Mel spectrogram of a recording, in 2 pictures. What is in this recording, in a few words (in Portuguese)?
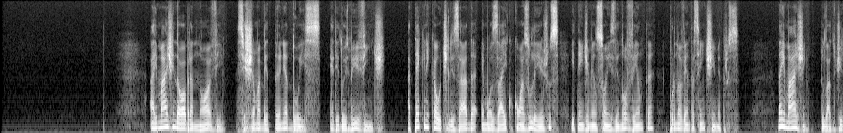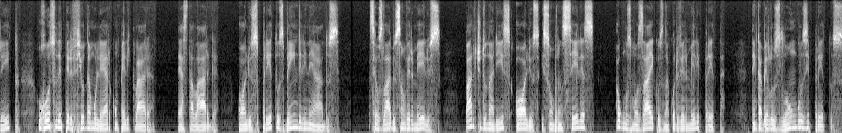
audiodescrição; galeria virtual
